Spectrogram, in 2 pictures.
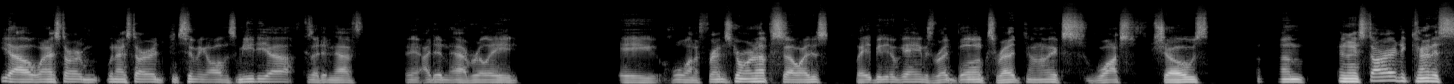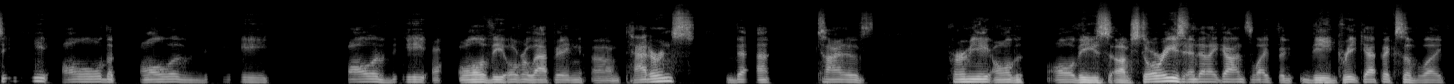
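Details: Adult man with a speech impediment since childhood, much worse then and greatly improved now, still slightly audible; speech disfluency (residual speech impediment).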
